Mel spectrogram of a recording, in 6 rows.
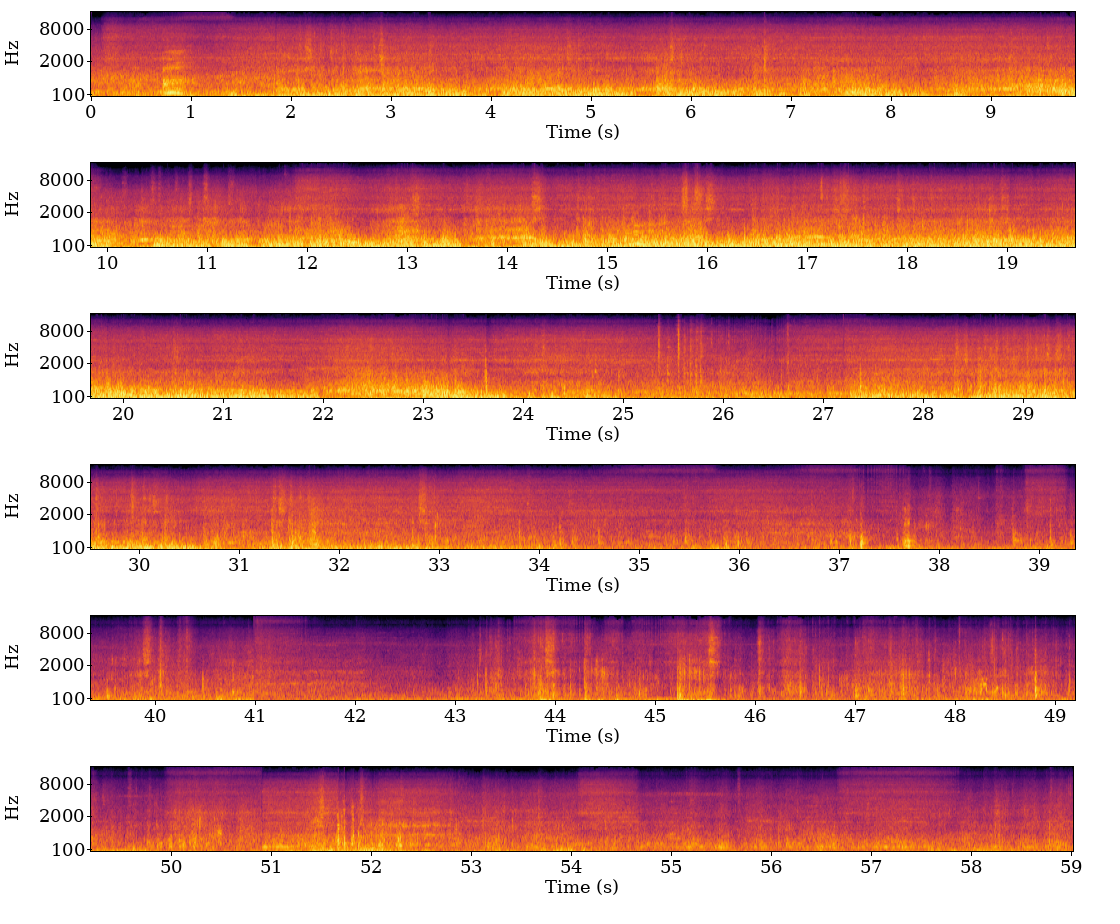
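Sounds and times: bike rattling over bumps: 0.0 - 41.5, 42.4 - 59.0
wind and tyre noise: 0.0 - 59.0.

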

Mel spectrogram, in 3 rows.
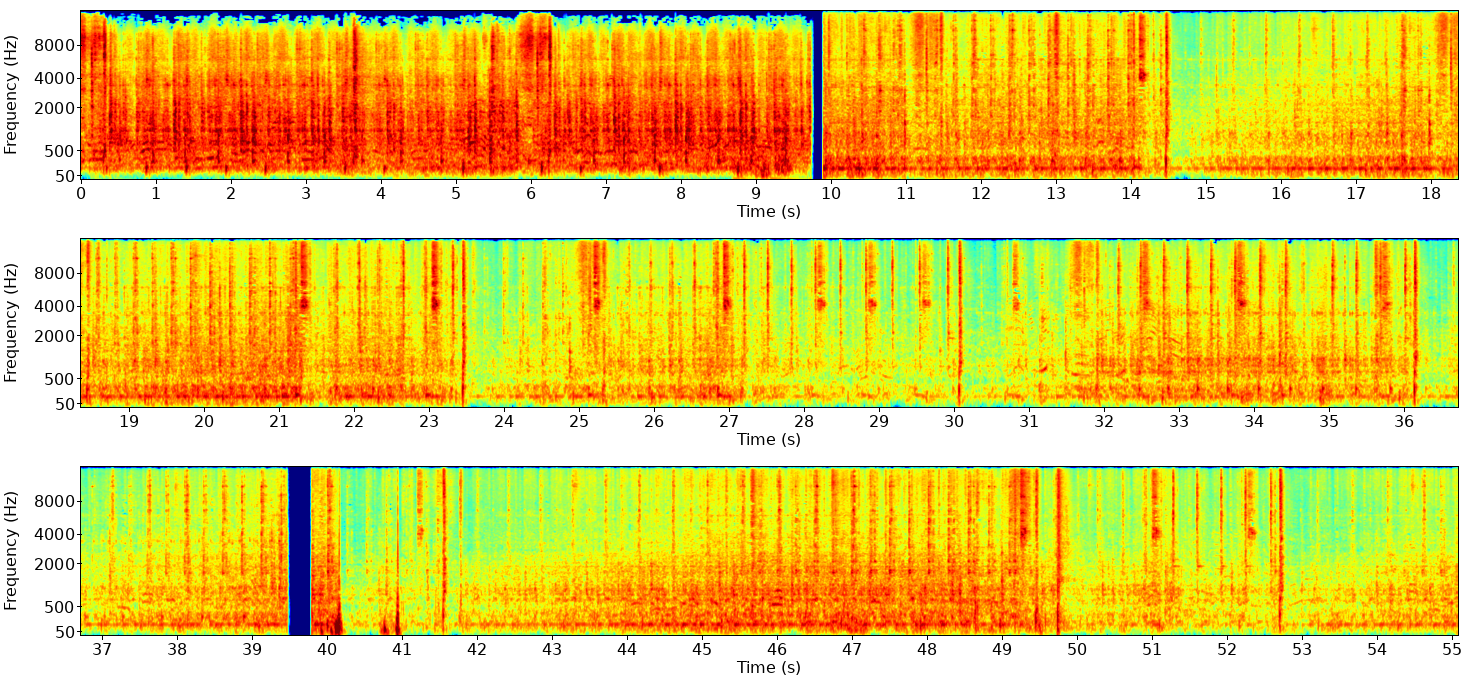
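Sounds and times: gas engine clattering: 0.0 - 55.0.

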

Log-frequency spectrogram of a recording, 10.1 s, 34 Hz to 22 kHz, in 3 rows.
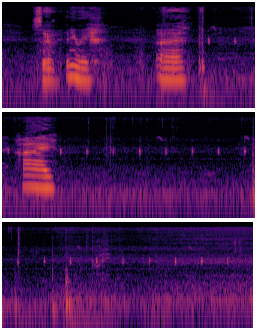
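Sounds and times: car engine and road hum: 0.0 - 10.0
turn signal ticking: 1.4 - 10.0.

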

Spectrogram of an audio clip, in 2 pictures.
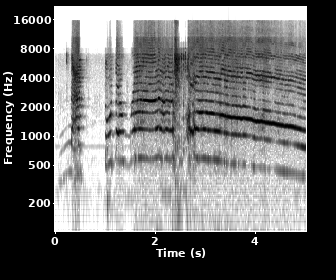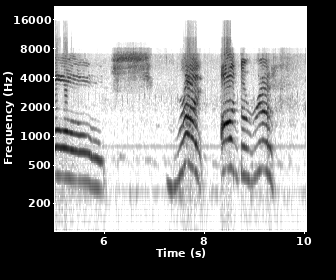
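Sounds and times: child crying out: 1.6 - 5.6.

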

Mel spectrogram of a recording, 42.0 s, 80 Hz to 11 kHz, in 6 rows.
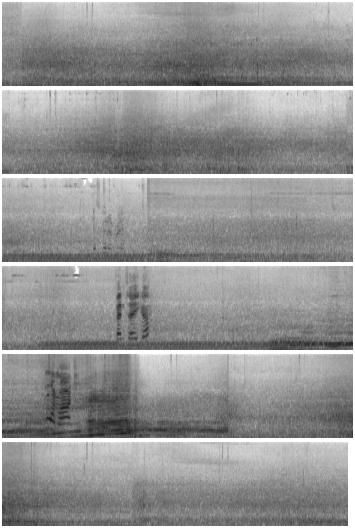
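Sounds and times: cars driving past: 0.0 - 42.0
low engine hum: 24.0 - 28.9.

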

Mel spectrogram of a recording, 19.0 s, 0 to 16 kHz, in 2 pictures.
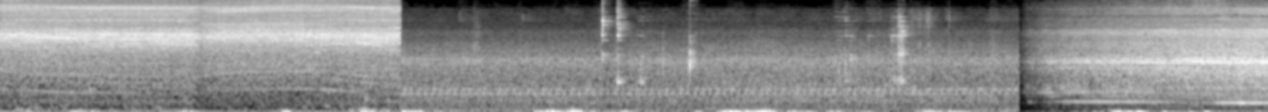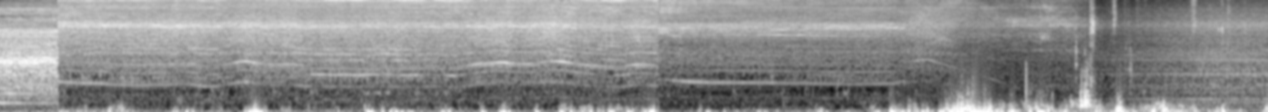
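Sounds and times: angle grinder grinding metal: 0.0 - 3.0, 7.7 - 19.0.

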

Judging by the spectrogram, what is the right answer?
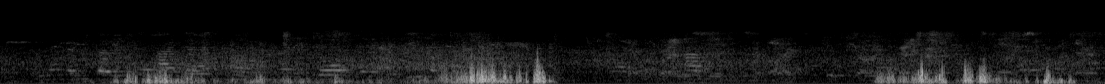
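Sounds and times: wind buffeting microphone: 0.5 - 6.0, 8.6 - 11.0.

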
